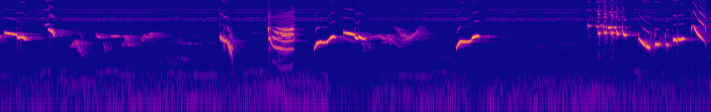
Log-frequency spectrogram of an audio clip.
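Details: Black-breasted magpie-robin singing persistently as a lure for silent birds: a varied run of bright whistled phrases, rising slurs and harsh scratchy notes, ending in a fast jumble of sharp chirps, with a constant thin high hum behind.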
